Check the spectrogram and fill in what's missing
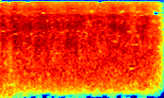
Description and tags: Specific details can be read in the metadata of the file.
